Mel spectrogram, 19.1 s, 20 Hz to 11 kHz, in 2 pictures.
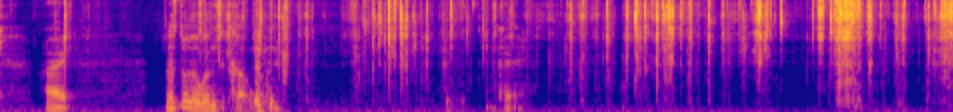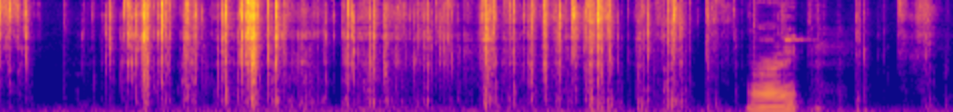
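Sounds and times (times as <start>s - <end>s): foil wrapper tearing and crinkling: 1.8s - 17.0s.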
